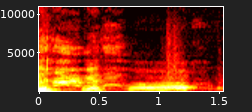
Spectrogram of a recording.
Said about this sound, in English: The coughing is actually a good sign because it means the anesthesia and muscle relaxant are wearing off and I'm beginning to breathe on my own again.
